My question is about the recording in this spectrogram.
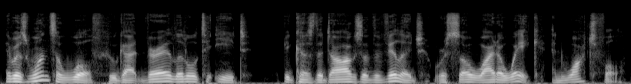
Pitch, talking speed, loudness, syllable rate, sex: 110 Hz, 220 wpm, -18 LUFS, 5.8 syllables/s, male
